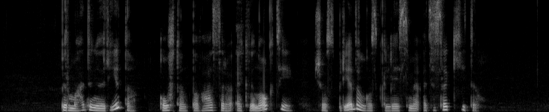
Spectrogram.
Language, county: Lithuanian, Telšiai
